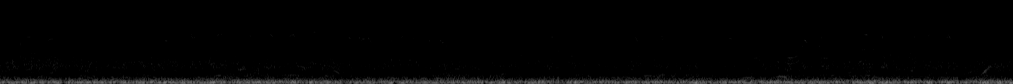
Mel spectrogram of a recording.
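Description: Small birds chirping in many short, high notes, several a second, over a steady low rumble.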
